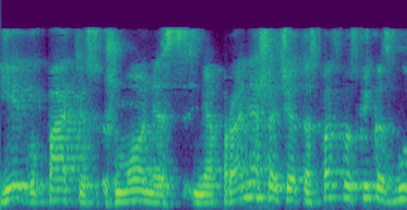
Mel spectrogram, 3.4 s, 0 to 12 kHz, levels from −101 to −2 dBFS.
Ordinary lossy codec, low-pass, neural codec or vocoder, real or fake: AAC, 32 kbps; 7.2 kHz; none; real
